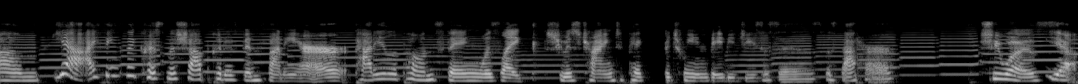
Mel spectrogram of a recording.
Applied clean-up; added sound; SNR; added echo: classical method WPE with log-MMSE.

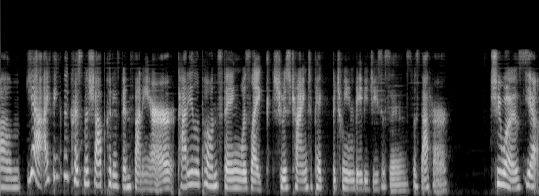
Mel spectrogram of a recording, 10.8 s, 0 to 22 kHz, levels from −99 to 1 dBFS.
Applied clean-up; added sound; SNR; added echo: neural mask model DeepFilterNet 3.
